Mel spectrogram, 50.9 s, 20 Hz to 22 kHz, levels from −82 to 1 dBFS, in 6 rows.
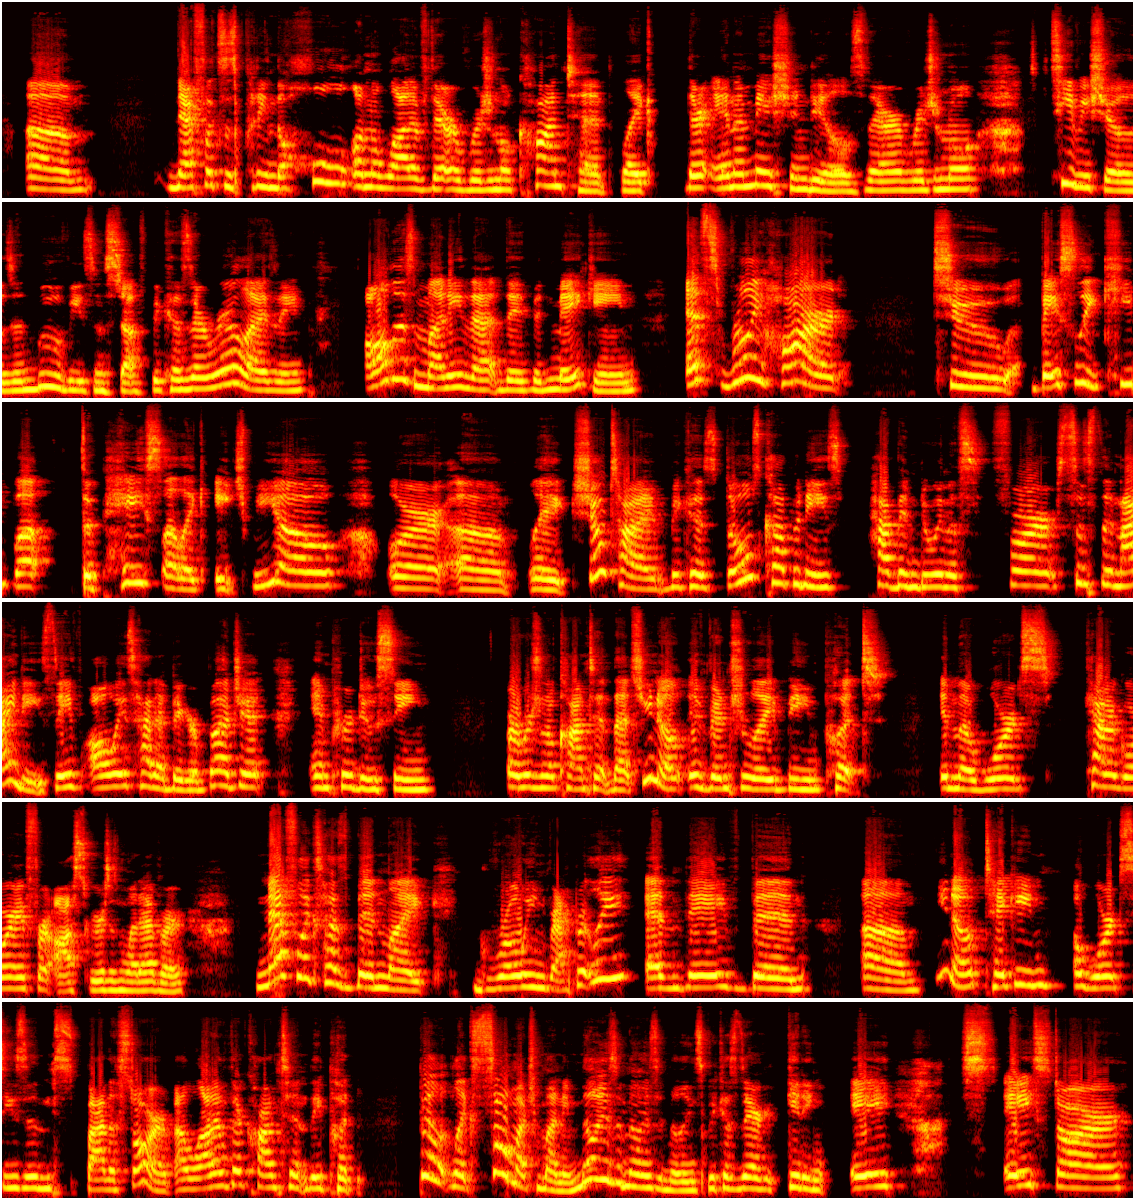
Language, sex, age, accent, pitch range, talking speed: English, female, 20-39, American, 205-270 Hz, 145 wpm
